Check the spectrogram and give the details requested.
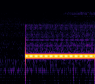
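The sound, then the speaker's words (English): A telephone ringback tone on an outgoing call: after a moment of quiet background hiss, a steady, single-pitched electronic tone switches on and holds loud and unbroken to the end. “All right, at least it's ringing now before it just went to voicemail.”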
